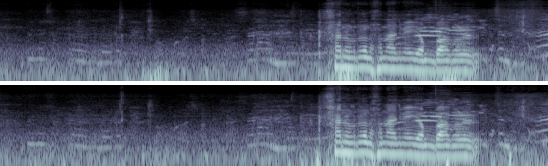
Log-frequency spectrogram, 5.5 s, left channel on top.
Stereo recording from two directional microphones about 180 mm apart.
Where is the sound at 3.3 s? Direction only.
5° right (ahead or behind).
